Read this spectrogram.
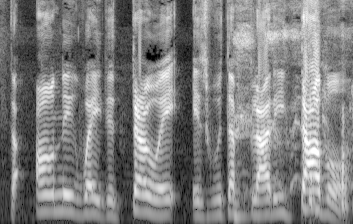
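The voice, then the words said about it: Imitates another person's voice. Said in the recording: “That was a good impression. ... Good, good Michael Cain.”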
